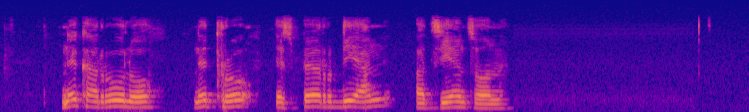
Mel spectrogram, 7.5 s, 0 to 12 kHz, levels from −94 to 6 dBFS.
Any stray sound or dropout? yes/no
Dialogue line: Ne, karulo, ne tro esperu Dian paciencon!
no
